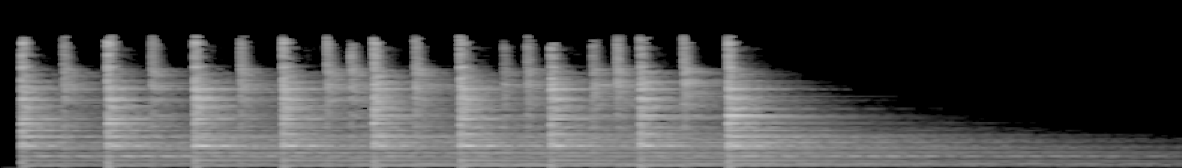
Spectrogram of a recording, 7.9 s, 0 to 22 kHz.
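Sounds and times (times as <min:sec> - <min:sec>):
22-inch dark medium ride cymbal: 0:00.0 - 0:05.8.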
